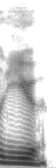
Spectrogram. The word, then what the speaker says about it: lieu: Attention, la prononciation ici c'est le e. J'ai fait une vidéo sur les voyennes, nésite pas à aller la voir. On dit un lieu.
